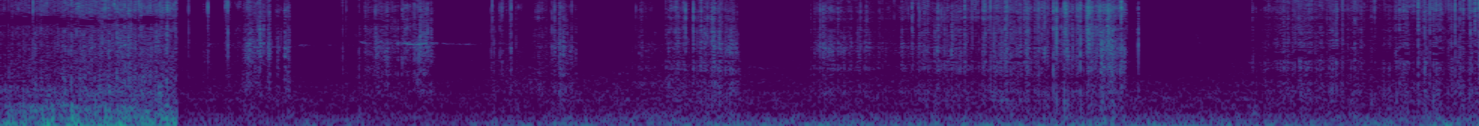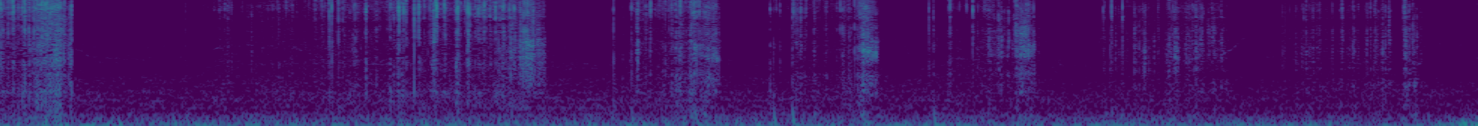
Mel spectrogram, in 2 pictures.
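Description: Long dark red nails scratch and tap the rough surface of a large, solid granite-like boulder in a garden. Bursts of bright, raspy scraping alternate with quieter, gritty stretches over a low rumble, and the dry taps die away instantly without ringing.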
